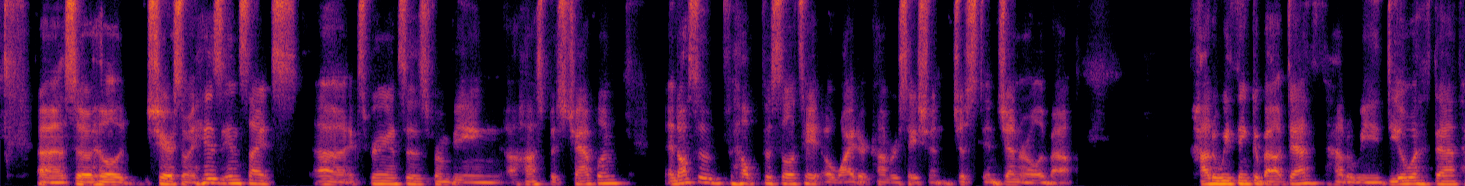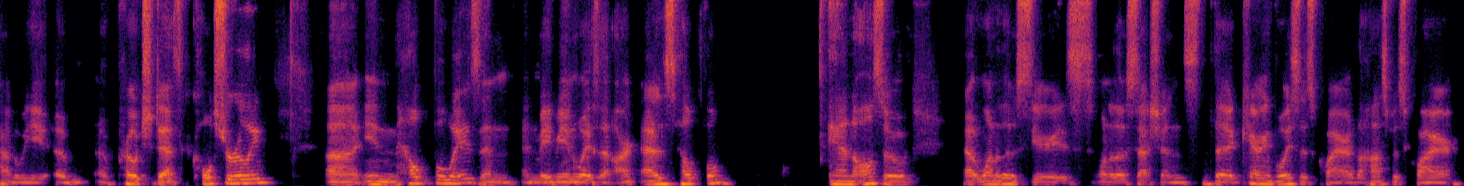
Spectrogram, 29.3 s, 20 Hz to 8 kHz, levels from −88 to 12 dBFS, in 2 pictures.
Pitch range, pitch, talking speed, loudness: 110-145 Hz, 125 Hz, 155 wpm, -22 LUFS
